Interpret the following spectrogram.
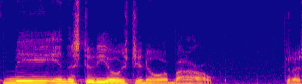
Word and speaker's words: Genoa Barrow: With me in the studio is Genoa Barrow.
